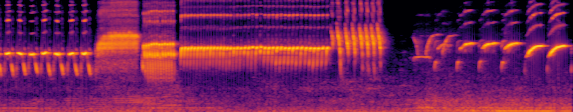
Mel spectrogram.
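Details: Canary taught the prinia's clicking call. It sings short repeated notes, then harsh buzzy bursts and a long steady rattling roll, then a brief silence before a string of upward-slurred chirps.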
